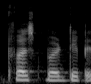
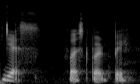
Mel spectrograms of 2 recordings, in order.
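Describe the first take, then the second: First: Said in the usual way. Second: "first birth पे" whispered under the breath as a slip of the tongue; a soft unvoiced mumble of "first birth पे". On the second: Real, not acted. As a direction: breathe "first birth पे" almost voicelessly, like a quick mistake. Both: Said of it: "sorry".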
